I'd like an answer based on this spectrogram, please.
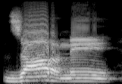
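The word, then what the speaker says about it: Bjarne: थी याद कर लीजिएगा जार ने बी साइलेंट है स्टड स्ट्रप स्टड स्ट्रब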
